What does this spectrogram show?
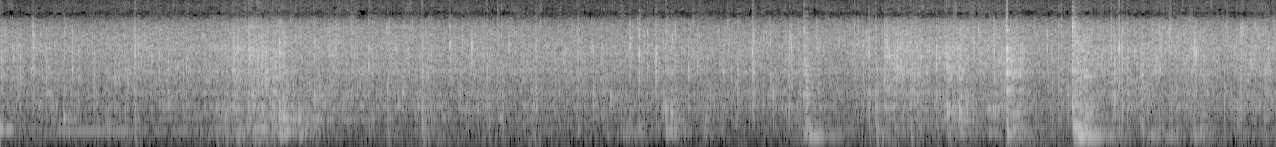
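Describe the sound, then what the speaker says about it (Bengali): Chopped onions sizzle and crackle steadily in a hot pan, with occasional scraping stirs and a louder clatter near the end. "পেঁয়াজটার মধ্যে দিয়ে আমি একটু ভাজা ভাজা করে নিয়েছি"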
